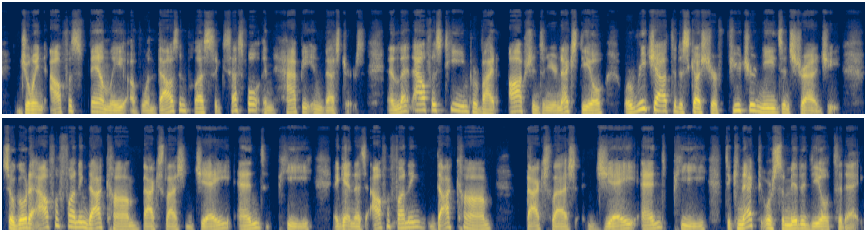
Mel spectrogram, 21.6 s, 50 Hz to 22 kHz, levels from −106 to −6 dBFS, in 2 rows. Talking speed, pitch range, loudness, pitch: 135 wpm, 105-170 Hz, -22 LUFS, 130 Hz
